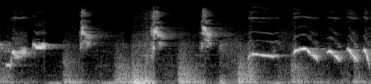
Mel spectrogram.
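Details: White-rumped shama song used as a lure to stir other shamas into quick response: clear whistled notes near mid pitch alternate with sharp high chips and short rising and falling whistles, over soft low thumps and knocks.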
